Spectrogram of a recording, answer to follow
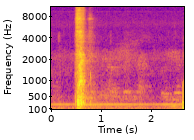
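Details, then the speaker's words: Dog gives one short, sharp cough, with a second burst starting as the recording ends; owner wonders if it is a nervous twitch; cough. "You coughing? You coughing?"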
